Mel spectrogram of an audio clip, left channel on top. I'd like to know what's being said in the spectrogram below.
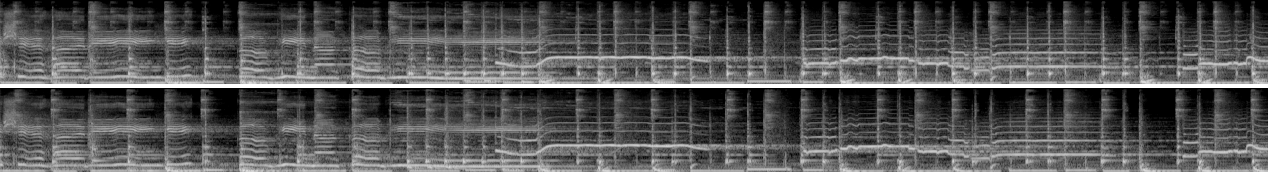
हरेंगे कभी ना कभी।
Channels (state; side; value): normal; both; correlation 0.75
